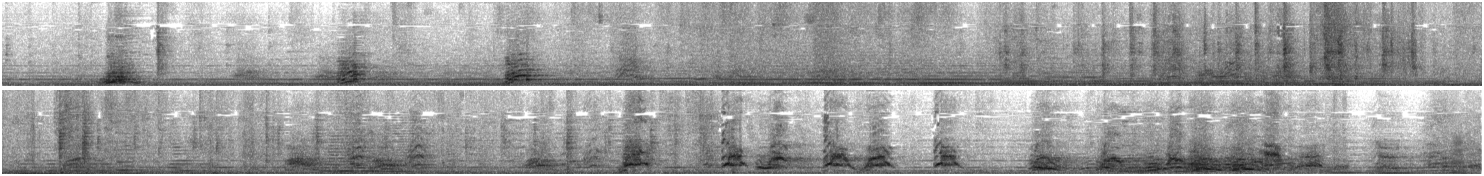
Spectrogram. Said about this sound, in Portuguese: O que estão latindo? São cachorros. É claro que eu sei que são cachorros.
